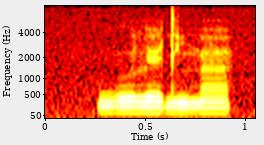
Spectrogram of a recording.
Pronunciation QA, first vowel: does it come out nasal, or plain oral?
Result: oral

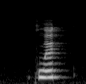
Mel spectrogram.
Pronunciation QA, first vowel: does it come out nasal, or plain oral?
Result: oral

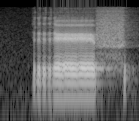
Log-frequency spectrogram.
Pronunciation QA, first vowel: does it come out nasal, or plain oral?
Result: oral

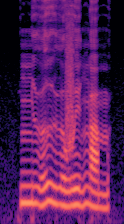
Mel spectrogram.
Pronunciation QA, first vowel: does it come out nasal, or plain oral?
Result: oral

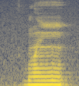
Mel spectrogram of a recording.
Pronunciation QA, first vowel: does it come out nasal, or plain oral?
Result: nasal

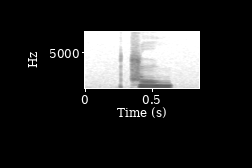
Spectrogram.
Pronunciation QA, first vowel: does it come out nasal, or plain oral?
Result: oral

